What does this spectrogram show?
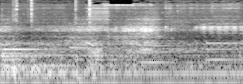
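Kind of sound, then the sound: sound effect, video game sheep bleating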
